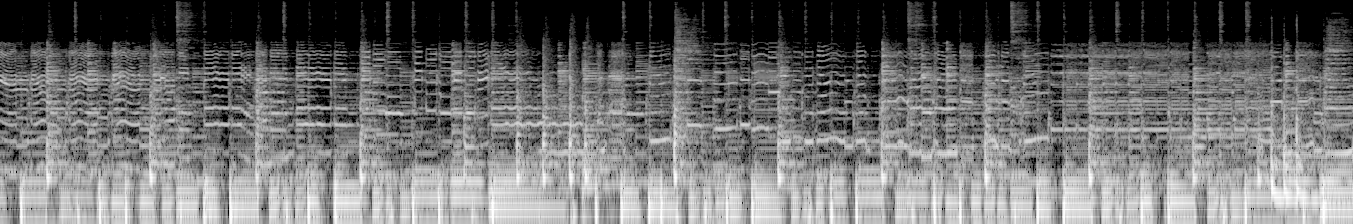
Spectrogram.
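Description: Live rock band playing an instrumental passage without singing: electric guitar over a steady drum beat, with bass guitar and electric keyboard.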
